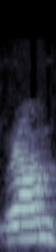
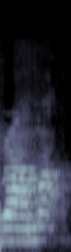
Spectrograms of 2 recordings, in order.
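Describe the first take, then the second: First: The word ends in a consonant sound. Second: The word ends in an 'a' vowel. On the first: This is the proper pronunciation. The speaker calls it right. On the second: This follows the spelling. The speaker calls it wrong.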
